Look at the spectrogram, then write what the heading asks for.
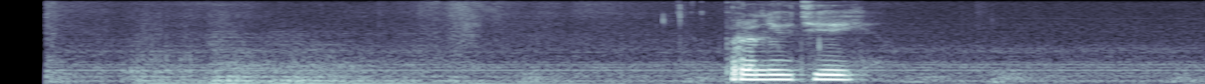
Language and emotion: Russian, neutral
